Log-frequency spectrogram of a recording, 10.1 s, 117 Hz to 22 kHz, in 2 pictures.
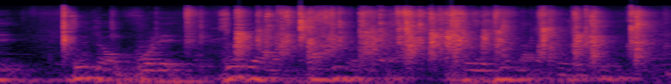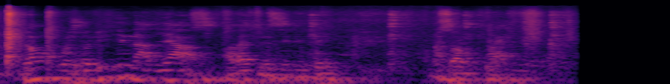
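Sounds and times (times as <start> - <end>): group clapping: 0.5 - 5.7.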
